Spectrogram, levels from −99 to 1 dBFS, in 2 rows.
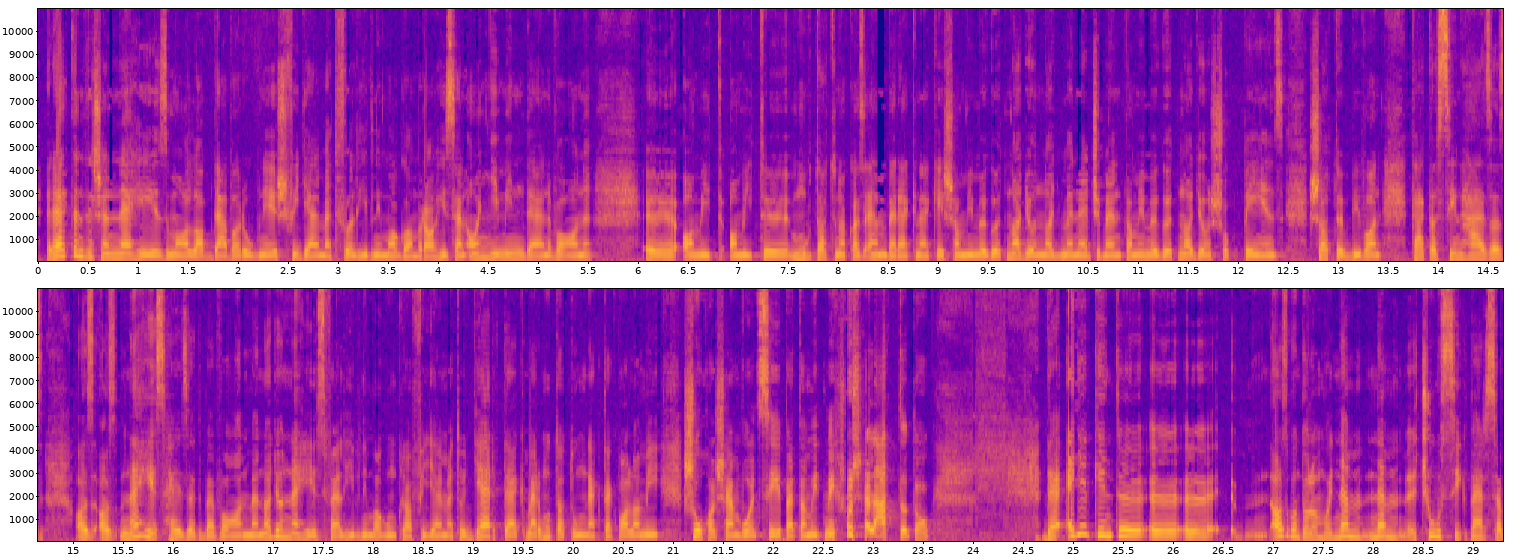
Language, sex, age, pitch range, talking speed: Hungarian, female, 30-49, 160-195 Hz, 150 wpm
